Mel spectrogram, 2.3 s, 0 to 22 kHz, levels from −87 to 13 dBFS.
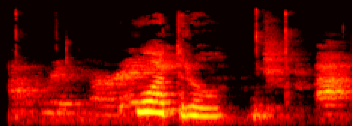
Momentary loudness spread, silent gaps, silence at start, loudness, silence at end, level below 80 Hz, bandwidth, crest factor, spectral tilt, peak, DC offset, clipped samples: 24 LU; none; 0.1 s; -18 LUFS; 0 s; -68 dBFS; 16.5 kHz; 18 dB; -5 dB/octave; -2 dBFS; under 0.1%; under 0.1%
